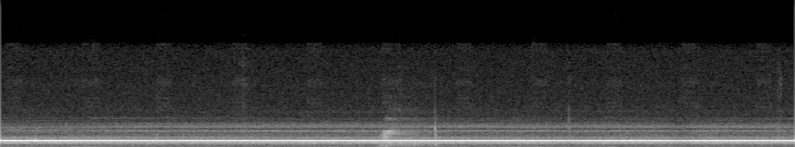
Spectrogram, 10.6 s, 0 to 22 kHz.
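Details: Roberts R707 radio after peaking the IF transformers: clean steady tone without crackle, hiss bursts or dropouts; receiving properly, oscillator alignment slightly off.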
